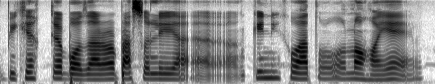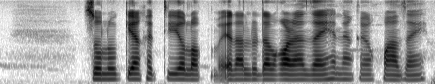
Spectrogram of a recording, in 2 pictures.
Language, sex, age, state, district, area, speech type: Assamese, female, 60+, Assam, Darrang, rural, spontaneous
